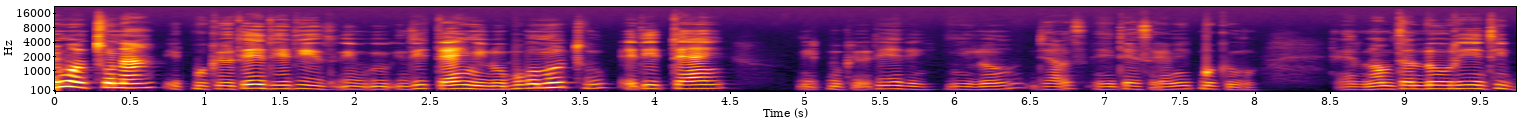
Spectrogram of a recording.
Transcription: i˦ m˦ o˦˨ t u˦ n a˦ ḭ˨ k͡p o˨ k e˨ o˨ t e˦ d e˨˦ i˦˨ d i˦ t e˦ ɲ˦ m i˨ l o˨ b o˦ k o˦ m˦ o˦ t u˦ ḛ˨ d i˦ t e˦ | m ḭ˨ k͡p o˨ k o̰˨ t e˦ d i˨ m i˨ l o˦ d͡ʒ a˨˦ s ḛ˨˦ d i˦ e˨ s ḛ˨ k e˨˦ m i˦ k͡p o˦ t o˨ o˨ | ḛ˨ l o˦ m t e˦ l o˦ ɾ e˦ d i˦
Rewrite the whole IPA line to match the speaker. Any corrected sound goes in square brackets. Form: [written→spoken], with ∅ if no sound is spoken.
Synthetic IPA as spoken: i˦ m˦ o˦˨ t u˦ n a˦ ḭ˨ k͡p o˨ k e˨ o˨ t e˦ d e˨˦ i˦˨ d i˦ t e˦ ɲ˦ m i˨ l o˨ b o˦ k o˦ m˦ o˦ t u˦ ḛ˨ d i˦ t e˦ | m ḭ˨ k͡p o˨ k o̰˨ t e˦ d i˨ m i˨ l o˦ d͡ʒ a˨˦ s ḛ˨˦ d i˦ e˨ s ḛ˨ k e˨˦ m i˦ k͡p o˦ [t→k] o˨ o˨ | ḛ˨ l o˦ m t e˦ l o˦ ɾ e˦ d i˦

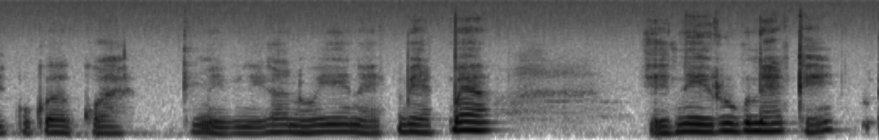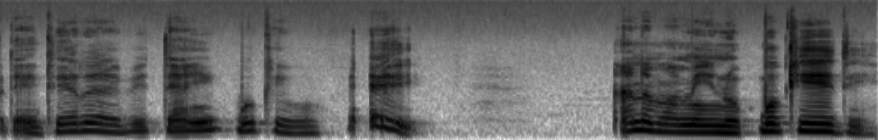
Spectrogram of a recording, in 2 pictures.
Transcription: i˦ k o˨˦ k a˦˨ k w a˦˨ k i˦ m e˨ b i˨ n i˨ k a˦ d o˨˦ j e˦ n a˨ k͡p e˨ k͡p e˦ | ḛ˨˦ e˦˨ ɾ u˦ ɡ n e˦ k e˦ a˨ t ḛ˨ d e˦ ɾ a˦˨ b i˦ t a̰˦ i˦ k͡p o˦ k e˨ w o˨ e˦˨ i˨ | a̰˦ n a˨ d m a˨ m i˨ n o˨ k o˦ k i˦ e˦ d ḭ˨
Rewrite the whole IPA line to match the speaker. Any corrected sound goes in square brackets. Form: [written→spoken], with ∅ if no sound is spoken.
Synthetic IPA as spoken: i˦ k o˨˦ k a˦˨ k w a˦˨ k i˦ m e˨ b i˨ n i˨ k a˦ [d→n] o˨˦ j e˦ n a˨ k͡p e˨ k͡p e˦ | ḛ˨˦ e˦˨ ɾ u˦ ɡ n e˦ k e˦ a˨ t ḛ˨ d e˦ ɾ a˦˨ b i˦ t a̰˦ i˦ k͡p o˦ k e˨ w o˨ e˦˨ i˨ | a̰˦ n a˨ [d→∅] m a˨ m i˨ n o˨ [k→k͡p] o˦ k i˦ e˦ d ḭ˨

